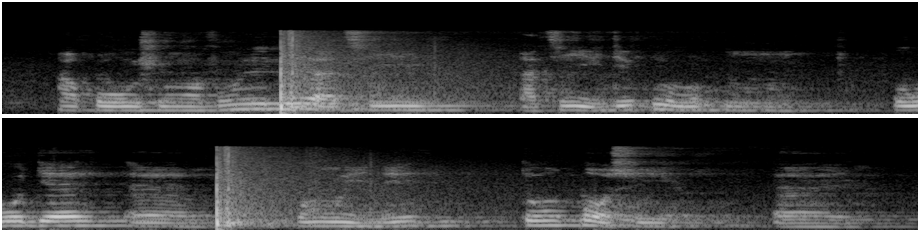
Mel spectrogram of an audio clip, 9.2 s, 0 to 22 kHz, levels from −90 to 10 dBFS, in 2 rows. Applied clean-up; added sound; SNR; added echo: none; Fireworks; 6 dB; reverberation time 1.2 s.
